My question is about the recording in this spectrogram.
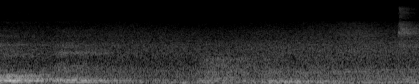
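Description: Chanted singing trailing off in the first second, followed by a steady hiss of church room noise.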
